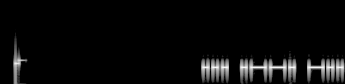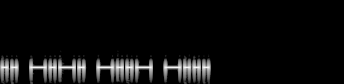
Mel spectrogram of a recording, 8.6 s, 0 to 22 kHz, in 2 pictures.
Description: Morse code, heard as a keyed tone, about 20 wpm, 700 Hz. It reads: SP6CXB
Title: DXCC-100 Call Signs - 6 Characters - 20wpm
